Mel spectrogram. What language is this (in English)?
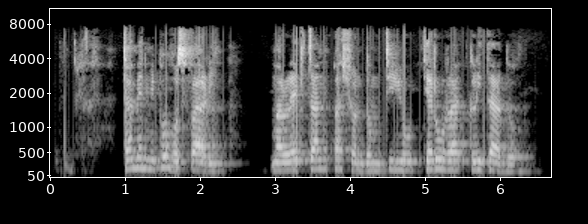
Esperanto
